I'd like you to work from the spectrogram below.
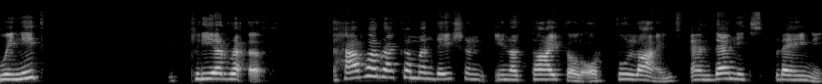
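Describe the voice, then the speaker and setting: A woman with a non-native accent talks at a fairly slow pace with a fairly high pitch and lively intonation. The background is quiet. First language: not English. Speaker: expert reviewer of a document. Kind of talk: feedback session in a work meeting. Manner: animated; halting.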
